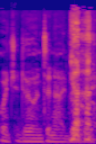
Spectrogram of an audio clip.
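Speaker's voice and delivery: beautiful deep voice, low and quick. Suggesting a listener call their partner on a friday, in a beautiful deep voice. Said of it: "with your beautiful deep voice".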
